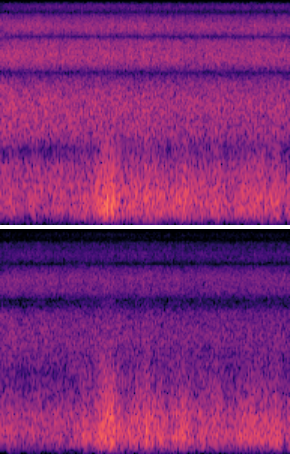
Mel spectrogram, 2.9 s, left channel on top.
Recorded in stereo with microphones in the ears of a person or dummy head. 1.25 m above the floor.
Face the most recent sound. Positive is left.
turn(degrees=45)  # may be behind; listen again after turning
